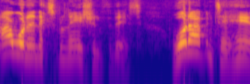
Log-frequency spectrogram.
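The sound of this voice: Shouting in a put-on character voice, a man hits an extremely high pitch with big pitch swings, a fairly bright tone, and a fairly quick pace.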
